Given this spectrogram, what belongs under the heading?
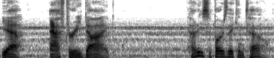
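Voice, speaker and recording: A man's voice: mid-range voice, expressive, moderate pace, a bit bright, slight background noise, lightly acted. A man playing a thoughtful, puzzled radio host turned investigator in a video game, conversational and musing. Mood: puzzled, investigative.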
